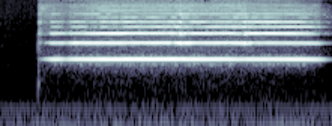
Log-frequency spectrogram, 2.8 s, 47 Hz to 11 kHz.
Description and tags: Piccolo - G#5 - bad-timbre
Part of the Good-sounds dataset of monophonic instrumental sounds.
instrument::piccolo
note::G#
octave::5
midi note::68
good-sounds-id::8379
Intentionally played as an example of bad-timbre
Gsharp5, piccolo, good-sounds, neumann-U87, single-note, multisample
